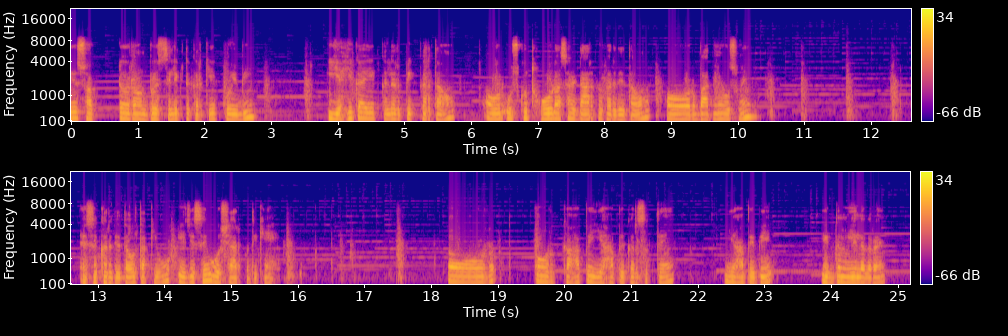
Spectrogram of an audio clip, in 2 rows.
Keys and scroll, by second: 16.3 space.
